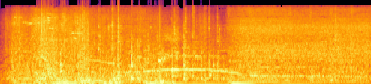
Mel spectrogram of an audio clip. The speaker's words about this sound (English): Suddenly, she stumbles backwards and knocks over the trolley full of cleaning supplies.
